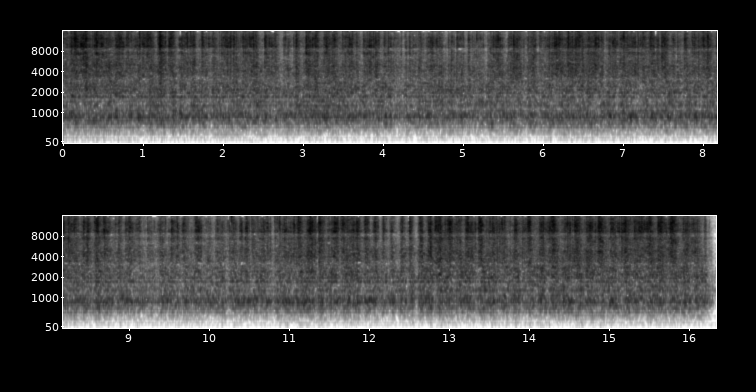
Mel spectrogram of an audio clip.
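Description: Sugar pearls rattling inside a lidded plastic takeout container as it is swirled round and round, a continuous, loud, dense clatter of many tiny beads that stops abruptly at the end.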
